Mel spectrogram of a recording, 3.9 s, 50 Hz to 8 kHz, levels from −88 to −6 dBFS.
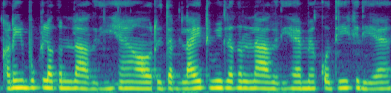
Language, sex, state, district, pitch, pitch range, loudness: Hindi, female, Delhi, New Delhi, 210 Hz, 200-220 Hz, -15 LUFS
